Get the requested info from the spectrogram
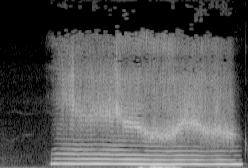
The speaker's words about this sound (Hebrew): איפה היתוש הזה נמצא? אוי, אוי, מה זה? מה זה? אני לא יכול ככה. הוא גם עקץ אותו.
